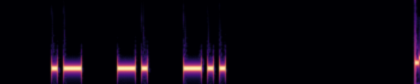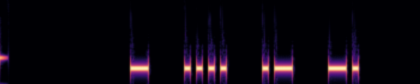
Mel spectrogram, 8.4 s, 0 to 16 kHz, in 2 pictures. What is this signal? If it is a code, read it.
Morse code, heard as a keyed tone, about 20 wpm, spaced as for 15 wpm, 690 Hz. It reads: AND THAN
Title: 2x Character Spacing - Top 100 Words - 20wpm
